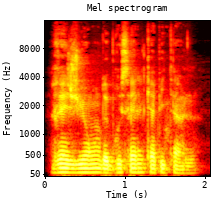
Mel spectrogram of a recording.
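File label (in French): "Région de Bruxelles-Capitale", French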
